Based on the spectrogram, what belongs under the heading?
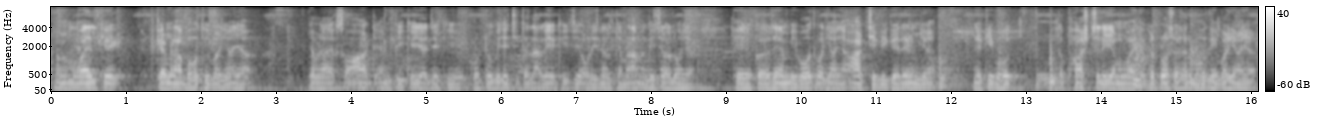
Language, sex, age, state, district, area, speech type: Maithili, male, 18-30, Bihar, Saharsa, rural, spontaneous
